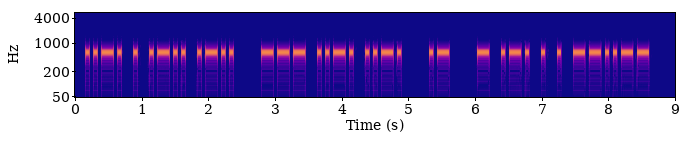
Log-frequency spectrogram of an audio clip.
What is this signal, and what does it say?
Morse code, heard as a keyed tone, about 20 wpm, 600 Hz. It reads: FELL OFF A TREE,
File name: winnie-20wpm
